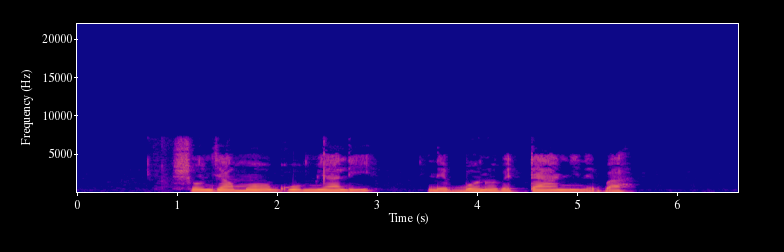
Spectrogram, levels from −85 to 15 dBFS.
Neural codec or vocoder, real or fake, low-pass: none; real; 7.2 kHz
